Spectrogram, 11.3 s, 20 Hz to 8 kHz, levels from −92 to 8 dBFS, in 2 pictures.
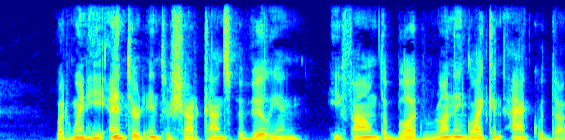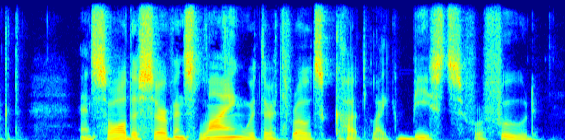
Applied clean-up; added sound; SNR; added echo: none; none; none; none.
